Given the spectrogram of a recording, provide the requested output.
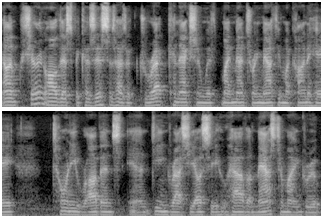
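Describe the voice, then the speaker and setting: A man speaks at a moderate pace in a very deep, low voice that is somewhat breathy, with ordinary pitch variation. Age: 70s. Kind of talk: personal video journal talk to camera. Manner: casual, reflective.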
